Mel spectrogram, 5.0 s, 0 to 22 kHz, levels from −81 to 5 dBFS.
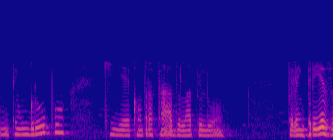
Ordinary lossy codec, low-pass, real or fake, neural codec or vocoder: none; 3.6 kHz; real; none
